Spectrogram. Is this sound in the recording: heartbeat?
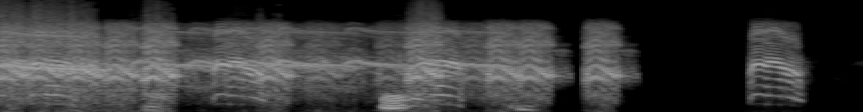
no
